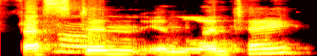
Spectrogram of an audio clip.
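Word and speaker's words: Festina lente: Festin in lente.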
